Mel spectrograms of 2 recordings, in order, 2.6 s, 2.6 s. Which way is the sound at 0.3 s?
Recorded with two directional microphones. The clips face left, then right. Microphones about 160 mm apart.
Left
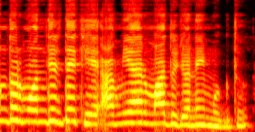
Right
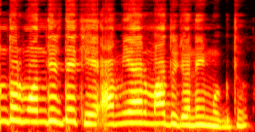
25° right (ahead or behind).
